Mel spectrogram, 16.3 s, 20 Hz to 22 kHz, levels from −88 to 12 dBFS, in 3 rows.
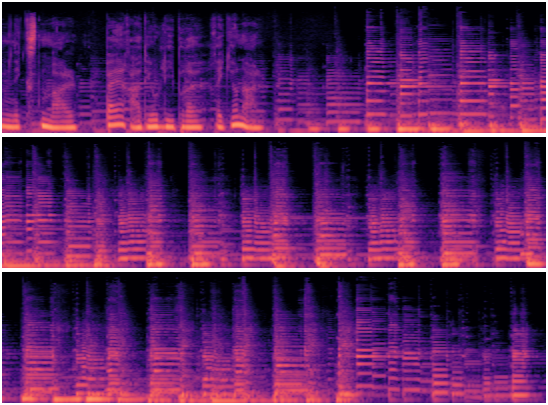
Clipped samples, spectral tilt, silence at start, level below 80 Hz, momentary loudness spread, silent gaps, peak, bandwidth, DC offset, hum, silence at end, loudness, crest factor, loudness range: under 0.1%; -6 dB/octave; 0 s; -32 dBFS; 9 LU; none; -6 dBFS; 15.5 kHz; under 0.1%; none; 0.05 s; -22 LUFS; 14 dB; 3 LU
